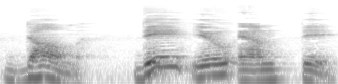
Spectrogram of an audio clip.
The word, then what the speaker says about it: dumb: we have the word dumb d u m b Dum again we have um um um du the D D um silent be now dumb dumb what dumb really means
